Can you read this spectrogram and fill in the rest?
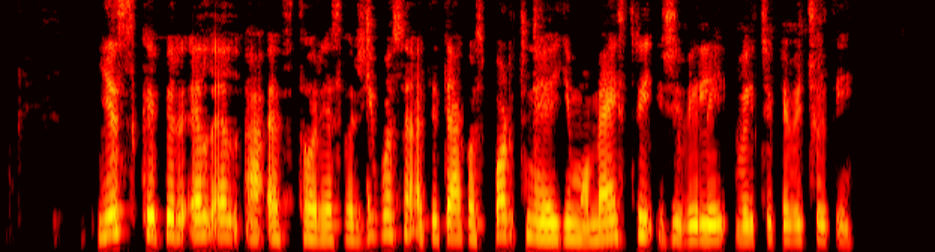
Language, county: Lithuanian, Šiauliai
